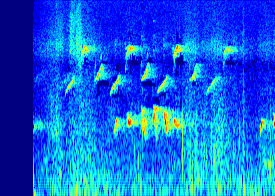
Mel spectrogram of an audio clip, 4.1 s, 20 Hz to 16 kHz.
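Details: A lesser cuckoo, the first of the year, recorded 3 June 2012, gives a quick, emphatic run of sharp whistled notes, mixed with higher, thin chirps from other small birds.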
